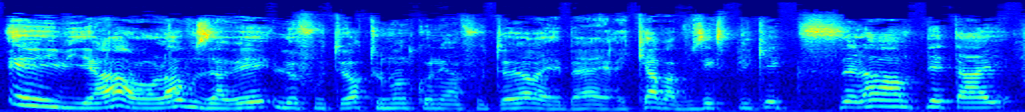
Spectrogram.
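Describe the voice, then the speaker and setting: A man's voice: fairly high pitch, fairly quick. Rambling, playful man presenting. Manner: rambling, hesitant, playful asides. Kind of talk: informal screen-scrolling website walkthrough.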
